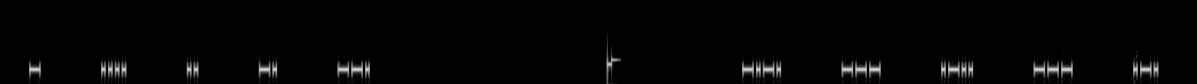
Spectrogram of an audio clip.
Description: Morse code, heard as a keyed tone, about 36 wpm, spaced as for 12 wpm, 690 Hz. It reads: THING COLOR
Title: 6x Character Spacing - Top 300 Words - 35wpm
